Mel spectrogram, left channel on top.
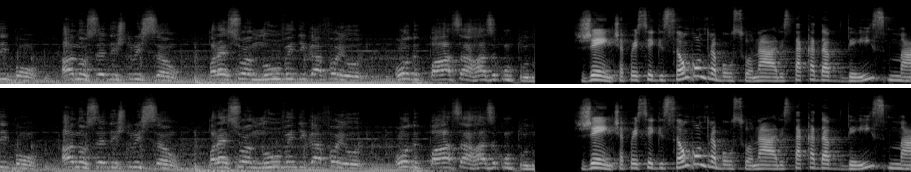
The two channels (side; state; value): both; normal; correlation 0.72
